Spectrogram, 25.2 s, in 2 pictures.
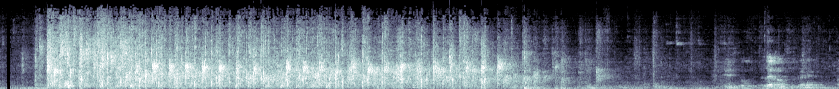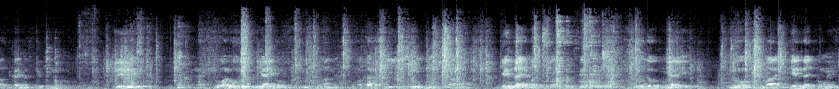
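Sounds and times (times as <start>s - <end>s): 
crowd applause welcoming speaker: 0.5s - 9.3s
person speaking: 10.8s - 25.1s.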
